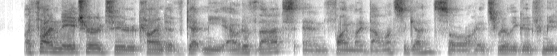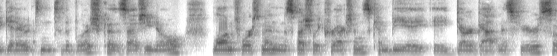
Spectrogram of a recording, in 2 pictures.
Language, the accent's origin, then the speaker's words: English; Whitby, Ontario, Canada; I grew up in suburbs of Toronto. I grew up in Whitby, Ontario.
